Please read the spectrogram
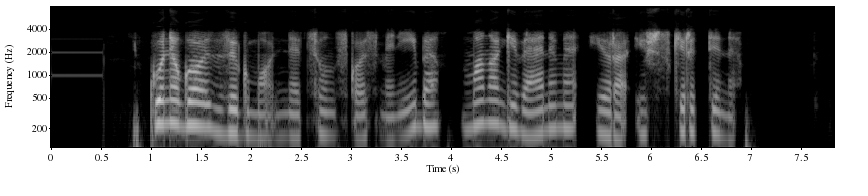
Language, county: Lithuanian, Klaipėda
